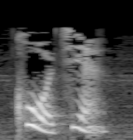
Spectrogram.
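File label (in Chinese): "扩建" Mandarin Chinese; chinese-flashcards; hsk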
